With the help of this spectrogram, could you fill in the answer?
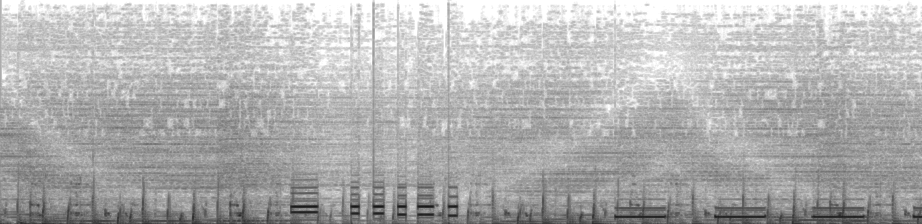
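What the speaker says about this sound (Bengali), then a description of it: "ফোন তো এঙ্গেজ।" A telephone is dialed, with a run of short electronic keypad tones followed by a repeating busy signal beeping at a steady rhythm, loud and close over a low background hum, with no talk.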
